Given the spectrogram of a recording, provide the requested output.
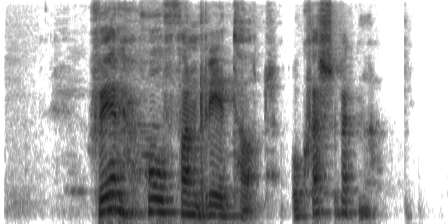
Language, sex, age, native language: Icelandic, male, 30-39, Icelandic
